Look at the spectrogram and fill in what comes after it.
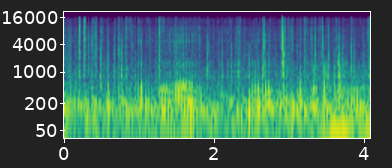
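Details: Quieter cat purr near a crackling fireplace, a low rumble with gentle swells partly masked by dense pops and crackles of burning wood.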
